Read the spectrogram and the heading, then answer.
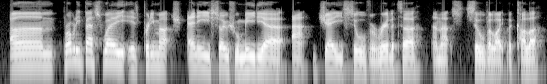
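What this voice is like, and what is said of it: English accent. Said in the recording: “It's the English charm, maybe. ... I guess it's the accent again, they spell silver like silva”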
